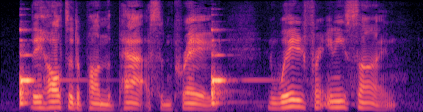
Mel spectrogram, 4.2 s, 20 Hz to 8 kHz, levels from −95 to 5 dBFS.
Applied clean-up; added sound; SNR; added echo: none; Bowed string instrument; -2 dB; none.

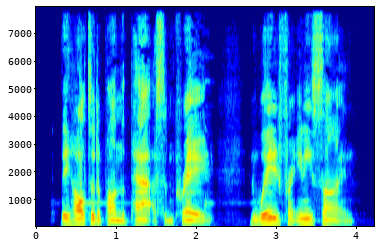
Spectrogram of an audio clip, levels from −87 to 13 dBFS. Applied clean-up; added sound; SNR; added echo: neural mask model DeepFilterNet 3.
